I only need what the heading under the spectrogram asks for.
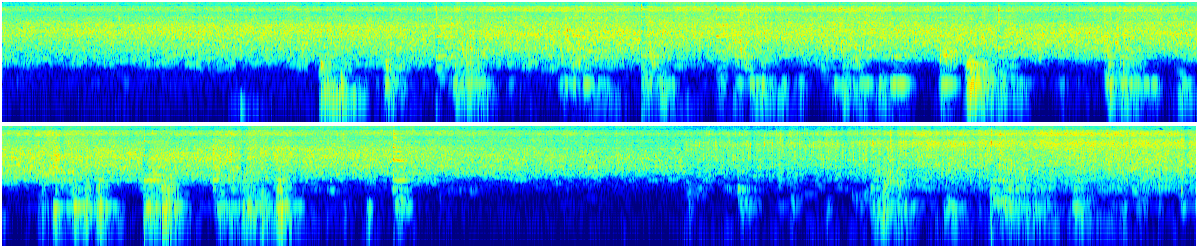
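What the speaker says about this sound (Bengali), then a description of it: "মশলা আমি ভালো মতো কষিয়ে নিয়েছি।" Cumin, chilli and turmeric powders with meat masala sauté in hot oil, a loud continuous sizzle and hiss with frequent rhythmic stirring scrapes, close and with no talking.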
